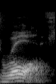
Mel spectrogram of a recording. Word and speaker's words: Roelofs: Is that how you say it's Roelofs, yeah?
